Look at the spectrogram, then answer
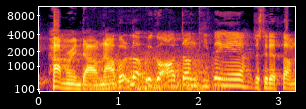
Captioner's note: thunder rumbling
